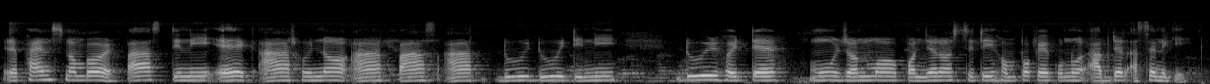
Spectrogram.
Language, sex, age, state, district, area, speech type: Assamese, female, 45-60, Assam, Sivasagar, rural, read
